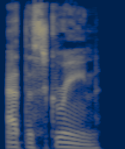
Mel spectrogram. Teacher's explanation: we've got another T that we don't say. At the screen. So you go to say it. Nearly say it, but don't release it.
